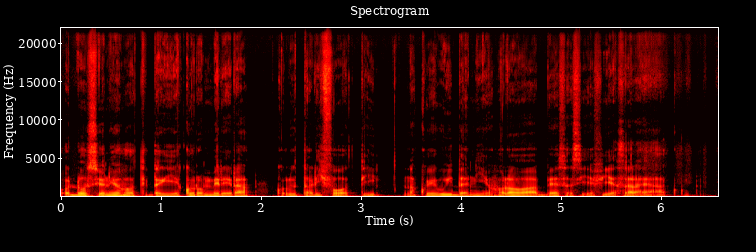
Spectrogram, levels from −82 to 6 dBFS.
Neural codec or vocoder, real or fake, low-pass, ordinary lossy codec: vocoder, 44.1 kHz, 128 mel bands every 256 samples, BigVGAN v2; fake; none; none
